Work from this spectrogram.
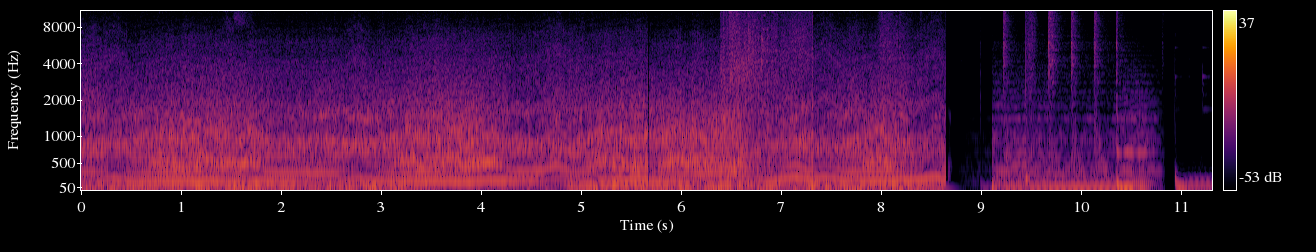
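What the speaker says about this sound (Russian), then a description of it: "сейчас меня смущает дрифт на переднеприводном Honda Civic" Front-wheel-drive Honda Civic drifting in NFS Underground: a loud, steady engine drone with repeated rising tire squeals through most of the stretch, then an abrupt cut to choppy, stuttering game sounds near the end.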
